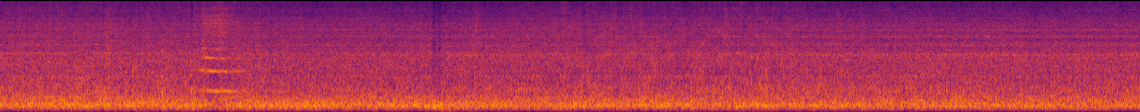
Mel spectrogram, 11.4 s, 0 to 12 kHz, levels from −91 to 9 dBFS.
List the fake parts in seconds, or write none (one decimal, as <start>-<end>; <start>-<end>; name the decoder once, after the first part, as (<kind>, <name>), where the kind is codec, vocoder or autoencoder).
5.5-7.9 (codec, HILCodec)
